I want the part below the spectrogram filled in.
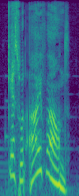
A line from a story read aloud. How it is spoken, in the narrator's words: she shouted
